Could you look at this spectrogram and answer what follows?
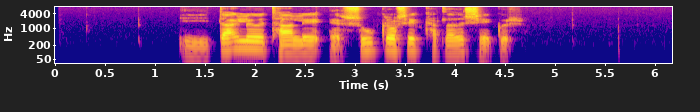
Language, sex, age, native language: Icelandic, male, 30-39, Icelandic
